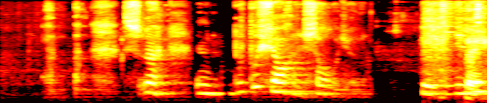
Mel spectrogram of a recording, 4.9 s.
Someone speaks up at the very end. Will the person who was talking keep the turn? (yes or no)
no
